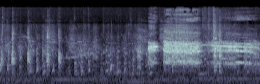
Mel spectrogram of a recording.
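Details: Hen laying an egg: a few quick clucks, then loud, harsh, drawn-out cackling notes from the third second onward, close and dominant.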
